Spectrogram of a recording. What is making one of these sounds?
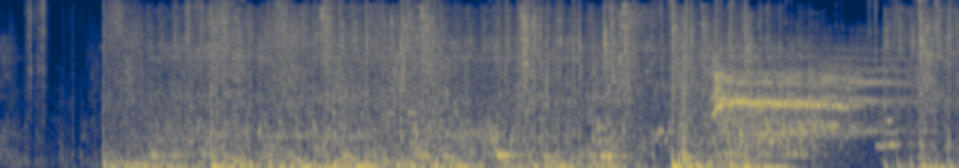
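A grenade launcher fires with loud booms.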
